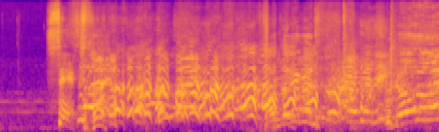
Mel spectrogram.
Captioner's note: laughter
